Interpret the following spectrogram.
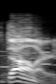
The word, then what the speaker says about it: Dollar: buzz i didn't it's dollar johnny dollar dollar huh yeah rhymes with collar i always like to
